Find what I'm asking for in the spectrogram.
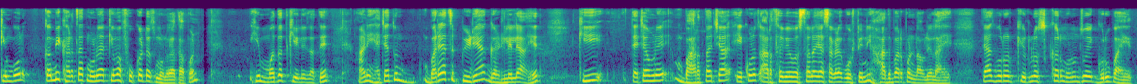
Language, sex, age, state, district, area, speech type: Marathi, male, 60+, Maharashtra, Raigad, urban, spontaneous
